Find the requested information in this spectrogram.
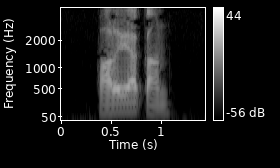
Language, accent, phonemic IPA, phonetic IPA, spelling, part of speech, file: Armenian, Eastern Armenian, /bɑɾojɑˈkɑn/, [bɑɾojɑkɑ́n], բարոյական, adjective, Hy-բարոյական.ogg
- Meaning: 1. moral, ethical (relating to principles of right and wrong) 2. moral, ethical (morally approvable; good)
